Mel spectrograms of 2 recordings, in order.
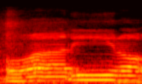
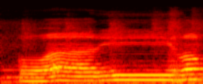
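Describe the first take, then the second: First: The final vowel is drawn out long. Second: The final vowel is kept short. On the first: The reciter stops on this word. "ketika dibaca waqaf maka dibaca panjang" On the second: The reciter continues without stopping. "ketika wasal dia dibaca pendek"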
